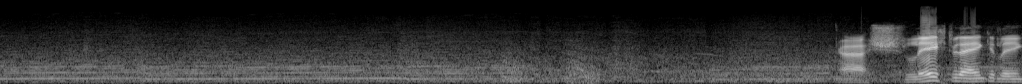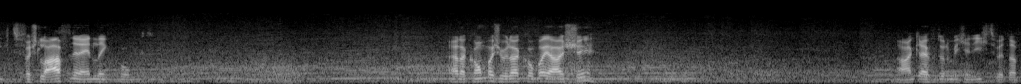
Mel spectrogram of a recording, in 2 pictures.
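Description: A racing car engine whines at high revs, rising and dropping with gear changes.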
